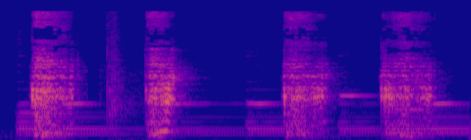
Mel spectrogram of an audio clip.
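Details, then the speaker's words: Dog gives four harsh, dry hacking coughs in quick succession over background music; owner describes such crunchy coughing, especially at night, and reverse breathing when excited, as warning signals. "狗狗最怕时不时的给你来那么几下像刚才那样的声音，尤其是半夜的时候，真的太吓人了。它其实是在给你发信号，像这么咔咔咔的磕，或者一激动的时候就倒吸气。"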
